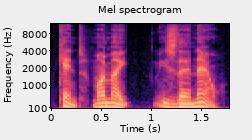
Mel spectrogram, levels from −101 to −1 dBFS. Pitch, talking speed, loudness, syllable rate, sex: 130 Hz, 135 wpm, -16 LUFS, 5.2 syllables/s, male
